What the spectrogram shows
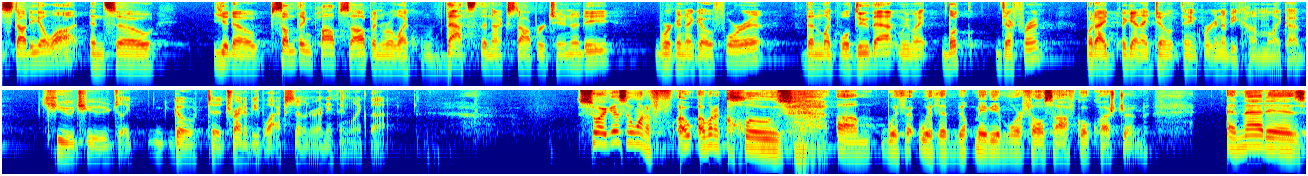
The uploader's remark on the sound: on stage at Re-convene '22 in Santa Monica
